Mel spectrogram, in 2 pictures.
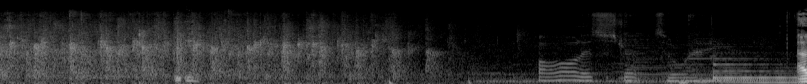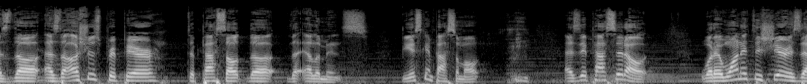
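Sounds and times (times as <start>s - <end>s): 
audience clapping: 0.0s - 4.7s
speech: 1.8s - 2.2s, 8.0s - 16.1s
sustained melodic music: 4.8s - 16.1s.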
